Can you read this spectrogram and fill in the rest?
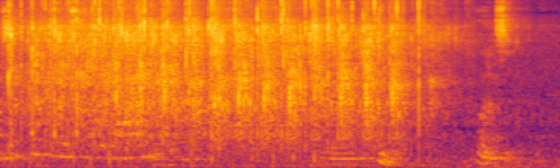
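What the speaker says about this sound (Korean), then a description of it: "네, 큰 박수 부탁드리겠습니다." Audience applause at a Korean film screening Q&A for Pagwa, sustained clapping mixed with chatter and voices over it, then fading out near the end with brief speech.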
